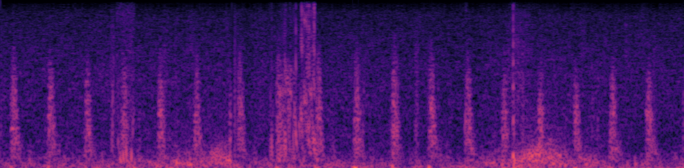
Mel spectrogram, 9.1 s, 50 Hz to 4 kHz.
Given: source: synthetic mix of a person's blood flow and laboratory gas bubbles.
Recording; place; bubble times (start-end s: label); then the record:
Doppler ultrasound of blood flow; subclavian vein
1.55-1.80 s: bubbles
3.58-4.26 s: bubbles
6.19-6.23 s: bubbles
6.80-6.91 s: bubbles
From the record:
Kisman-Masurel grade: 123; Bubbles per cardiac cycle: 1 to 2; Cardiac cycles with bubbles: 10 to 50%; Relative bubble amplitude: loud (0.450 to 0.775); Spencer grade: 2 (many but less than half of the cardiac periods contain bubble signals, singularly or in groups); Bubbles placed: anywhere in the cardiac cycle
